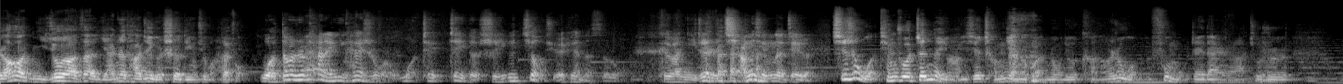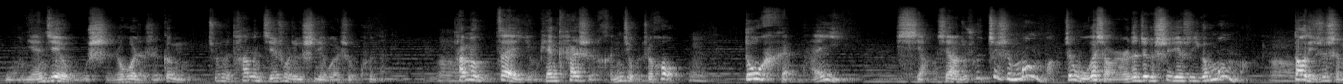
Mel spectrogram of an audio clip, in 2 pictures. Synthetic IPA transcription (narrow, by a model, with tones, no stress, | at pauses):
ɻa˧˥nxo˥˩ʊni˨˩t͡ɕjo˥˧ʊjɑ˥˧ʊt͡sa˥˩ɪjɛ˧˥nʈ͡ʂə˧t̪ʰa˥ʈ͡ʂɤ˥˩ɡə˩ʂɤ˥˧t̪i˥˩ŋt͡ɕʰy˥˩pa˨˩˥fo̰˨˩˦ʊwɔ˨˩t̪ɑ˥ŋʂɻ̩˧˥kʰa˥˩nə˩i˥˩kʰa˥ɪʂɻ̩˧˥wɔ̰˨˩wɔ˨˩ʈ͡ʂɤ˥˧ʈ͡ʂɤ˥˩ɡə˩ʂɻ̩˥˩i˧˥ɡə˧t͡ɕjɑ˥˩ʊɕɥɛ̰˧˥pʰjɛ˥˩nd̪ə˩sɹ̩˥lṵ˥˩ | t̪we˥˩ɪba˨˩ni˨˩ʈ͡ʂɤ˥˧ʂ̩˥t͡ɕʰjɑ̰˧˥ŋɕi˧˥ŋd̪ə˧ʈ͡ʂɤ˥˩ɡə˩t͡ɕʰi˧˥ʂ̬ɻ̩˧˥wɔ˨˩t̪ʰi˥ŋʂwɔ˥ʈ͡ʂə˥nd̪ə˨jo˨˩ʊi˥˩ɕjɛ˥ʈ͡ʂʰɤ˧˥ŋnjɛ˧˥nd̪ə˧kwa˥nʈ͡ʂʊ˥˧ŋt͡ɕjo˥˧ʊʂkʰɤ˨˩nɤ˧˥ŋʂɻ̩˥˩wɔ˨˩mə˦nfu˥˩mu˨˩ʈ͡ʂɤ˥˩˧i˧˥a˥˩ɪɻə˧˥nɐ˧t͡ɕjo˥˧ʊʂɻ̩˥˩ | u˨˩njɛ˧˥nt͡ɕjɛ˥˩u˨˩ʂɻ̩˧˥xwɔ˥˩ʈ͡ʂɤ˨˩ʂɻ̩˥˧kɤ˥˧ŋt͡ɕjo˥˧ʊʂɻ̩˥˧t̪ʰa˥mə˨nt͡ɕjɛ˥ʂo˥˧ʊʈ͡ʂɤ˥˩ɡə˩ʂɻ̩˥˧t͡ɕjɛ˥˩kwa˥nsi˧˥jo˨˩ʊkʰwə˥˩na̰˥˩nd̪ | t̪ʰa˥mə˨nt͡sa˥˩ɪi˨˩ŋpʰjɛ˥˧nkʰa˥ɪʂɻ̩˨˩xə˧˥nt͡ɕjo˨˩ʊʈ͡ʂɻ̩˥xo˥˩ʊ | t̪o˥ʊxə˨˩nna˧˥ni˨˧˥ | ɕjɑ̰˨˩ŋɕjɑ˥˧ŋt͡ɕjʂɻ̩˥˩ʂʈ͡ʂɤ˥˧ʂɻ̩˥˧mɤ˥˩ŋmɐ̰˨˩ʈ͡ʂɤ˥˩u˨˩ɡə˦ɕjɑ˨˩ʊə˞˧˥d̪ə˧ʈ͡ʂɤ˥˩ɡə˩˧ʂɻ̩˥˧t͡ɕjɛ˥˧ʂɻ̩˥˩i˧˥ɡə˧mɤ˥˩ŋmɐ̰˩ | t̪ɑ˥˩ʊt̪i˨˩ʂ̬ɻ̩˥˩ʂə˧˥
